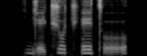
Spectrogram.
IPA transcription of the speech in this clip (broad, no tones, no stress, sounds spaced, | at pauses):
ɡ ḛ t͡ʃ o t͡ʃʼ e tʼ o̰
